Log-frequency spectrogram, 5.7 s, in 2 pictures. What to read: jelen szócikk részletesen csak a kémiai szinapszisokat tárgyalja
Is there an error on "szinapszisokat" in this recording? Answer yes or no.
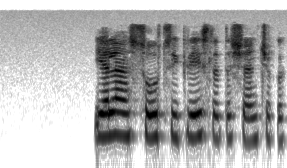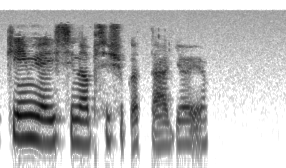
no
